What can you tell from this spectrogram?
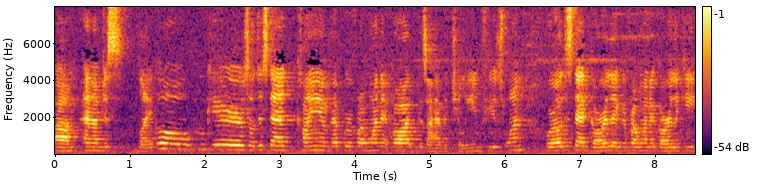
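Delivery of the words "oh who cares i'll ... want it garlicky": ordinary delivery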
